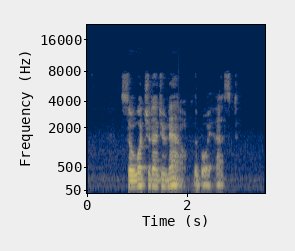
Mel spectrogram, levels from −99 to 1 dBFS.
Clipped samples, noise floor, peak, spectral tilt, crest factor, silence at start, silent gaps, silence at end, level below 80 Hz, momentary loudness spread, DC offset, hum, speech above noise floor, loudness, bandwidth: under 0.1%; -68 dBFS; -10 dBFS; -7 dB/octave; 20 dB; 0.7 s; none; 0.7 s; -64 dBFS; 20 LU; under 0.1%; none; 40 dB; -29 LUFS; 8 kHz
